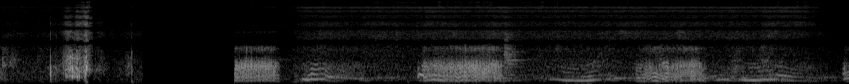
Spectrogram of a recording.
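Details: A person snoring.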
